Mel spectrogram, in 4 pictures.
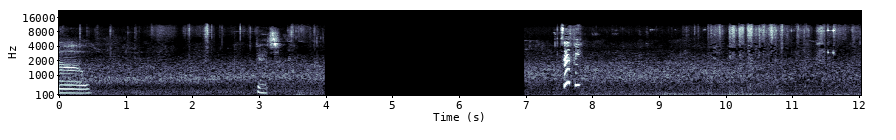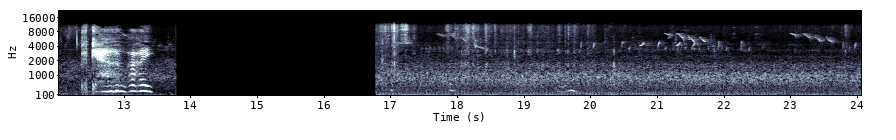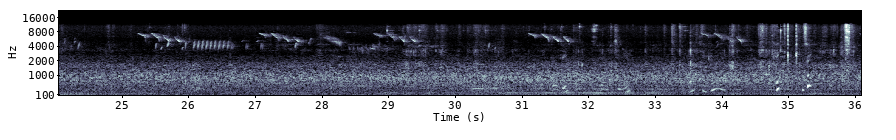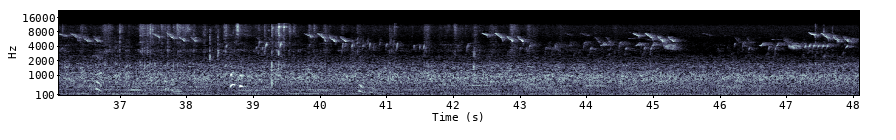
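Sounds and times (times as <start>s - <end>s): small songbirds chirping: 16.9s - 48.0s.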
